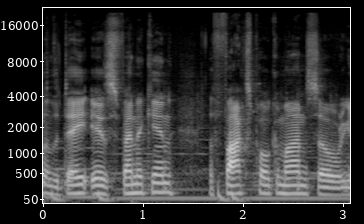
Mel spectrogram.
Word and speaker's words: Fennekin: um but yeah first before we start uh pronunciation of the day is fennekin the fox pokemon so you know talking about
